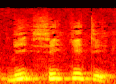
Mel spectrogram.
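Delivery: "bisikiti" slowly, syllable by syllable; Lingala pronunciation. Shown as a demonstration. Teacher giving the Lingala word, "bisikiti" in slow syllables. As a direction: spell out "bisikiti" by ear, each vowel sounded. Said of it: "À lingala, on dit quoi?".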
